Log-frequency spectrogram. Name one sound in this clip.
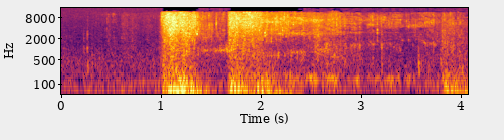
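A sword swings with a sharp whoosh and strikes.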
